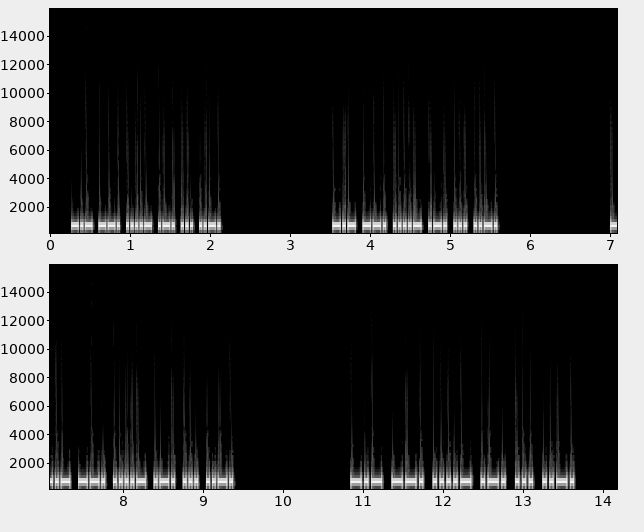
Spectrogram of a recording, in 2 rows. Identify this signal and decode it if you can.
Morse code, heard as a keyed tone, about 35 wpm, 700 Hz. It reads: KG4RSF KG4RSF KG4RSF KG4RSF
